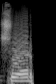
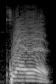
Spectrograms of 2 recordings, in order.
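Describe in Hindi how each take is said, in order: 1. यह 'ch' ध्वनि से शुरू होता है, जैसे 'chore'। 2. यह 'kw' ध्वनि से शुरू होता है, जैसे 'kwire'। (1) "मैं जानता हूं कि आप इसको चोर पढ़ेंगे, जी नहीं" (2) "पढ़ते हैं क्वायर"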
